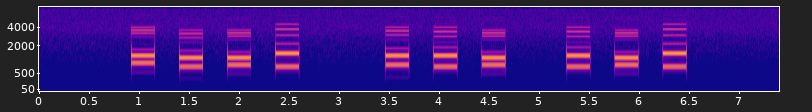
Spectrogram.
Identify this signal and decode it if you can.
DTMF, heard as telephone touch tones, dialled by machine, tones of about 230 ms. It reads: 0476 857 576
